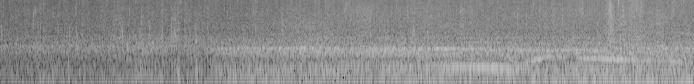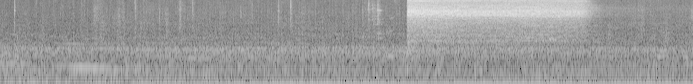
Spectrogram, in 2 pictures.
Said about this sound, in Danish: Det er morgen i Brastrup, og det regner. Claus og jeg siger farvel på busstationen.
